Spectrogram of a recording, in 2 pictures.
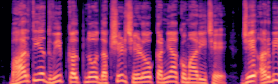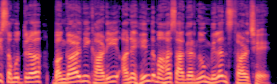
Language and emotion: Gujarati, neutral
